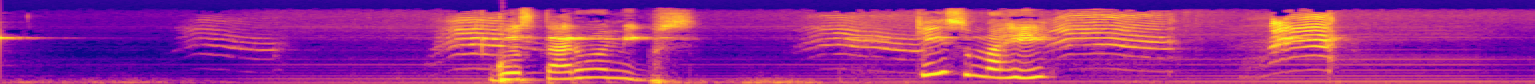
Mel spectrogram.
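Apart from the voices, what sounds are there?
cat meowing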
